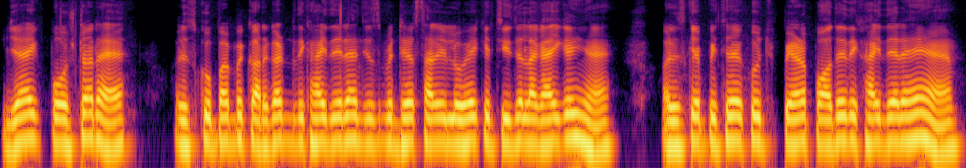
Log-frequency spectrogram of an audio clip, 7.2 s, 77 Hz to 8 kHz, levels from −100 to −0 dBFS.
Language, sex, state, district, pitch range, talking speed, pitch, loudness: Hindi, male, Jharkhand, Garhwa, 150-160 Hz, 250 wpm, 155 Hz, -12 LUFS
